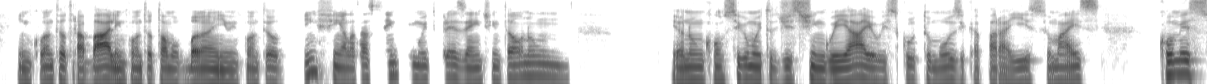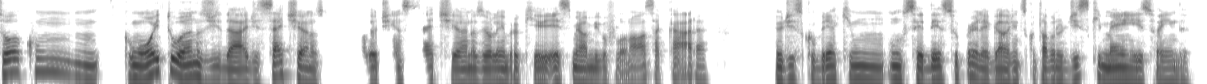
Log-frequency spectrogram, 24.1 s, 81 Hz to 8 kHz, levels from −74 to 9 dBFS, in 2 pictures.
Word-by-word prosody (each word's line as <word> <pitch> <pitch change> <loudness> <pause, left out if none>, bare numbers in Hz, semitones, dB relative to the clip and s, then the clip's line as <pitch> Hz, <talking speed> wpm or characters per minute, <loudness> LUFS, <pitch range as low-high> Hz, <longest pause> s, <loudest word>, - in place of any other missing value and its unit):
enquanto 100 +3 -2
eu 105 - +3
trabalho, 95 +3 +6
enquanto 95 +1 -2
eu - - +1
tomo 95 -1 +1
banho, 95 -1 +3
enquanto 90 +2 -5
eu, 95 -2 -1 0.2
enfim, 140 -7 -2
ela 95 -1 0
está 115 +3 -1
sempre 130 +1 -7
muito 110 -1 -4
presente, 100 -3 -2
então 115 +4 -1
não 125 -3 -2 1.1
eu 100 - +1
não 105 0 +2
consigo 105 +2 -1
muito 105 0 +1
distinguir, 95 0 +2
ah, 115 0 +5
eu 100 -1 +1
escuto 105 +1 -5
música 100 +1 -3
pra 95 - -2
isso, 100 +1 -4
mas 100 +1 0 0.6
começou 150 +2 +3
com 150 -9 -4 0.2
com 115 -1 +2
8 150 +2 +6
anos 120 -1 +4
de 105 +2 -4
idade, 90 -2 +2
7 130 +3 0
anos. 95 -4 -1 0.3
Quando - - -6
eu - - +2
tinha 100 - -8
7 105 0 -6
anos, 95 0 0
eu 95 - +4
lembro 95 0 0
que - - -5
esse - - 0
meu 95 - +3
amigo 100 +1 -2
falou: - - -8
"Nossa, - - -4
cara, 105 +11 -4 0.7
eu 105 - +3
descobri 105 -1 0
aqui 110 +1 -3
um 110 -2 +1
um 110 -1 +2
CD 105 +1 +3
super 105 +3 0
legal." 95 0 +1
A - - -1
gente 90 - -4
escutava 95 +1 -2
no 95 - -1
Discman 100 -1 +1
isso 95 0 -1
ainda. 95 -1 -5
100 Hz, 165 wpm, -23 LUFS, 95-115 Hz, 1.1 s, trabalho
